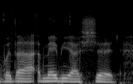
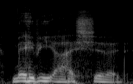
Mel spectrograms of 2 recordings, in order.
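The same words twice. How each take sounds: First: Said in the usual way. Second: "Maybe I should" drawn out slowly; slow, thoughtful "Maybe I should"; slow musing. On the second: Real, not acted. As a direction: repeat "Maybe I should" slowly, mulling it over.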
